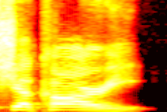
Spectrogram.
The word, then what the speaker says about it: Sha'Carri: She's fucking, somebody mispronounces her name. She's like, it's Sha'Carri. Like dude, she's the fucking boss. I love Sha'Carri Richardson.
